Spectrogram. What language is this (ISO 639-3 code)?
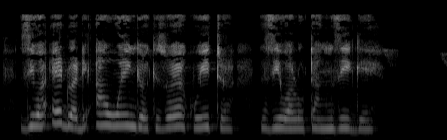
swa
